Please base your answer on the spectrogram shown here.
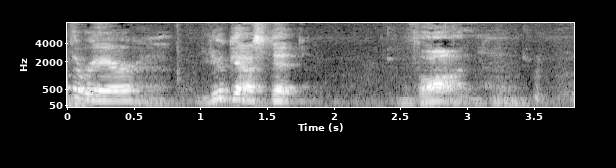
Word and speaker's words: Vaughn: Bringing up the rear, you guessed it, Vaughn. 6 letters, 2 silent, a dreadful 67%, 1 whole syllable, you can't do worse.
